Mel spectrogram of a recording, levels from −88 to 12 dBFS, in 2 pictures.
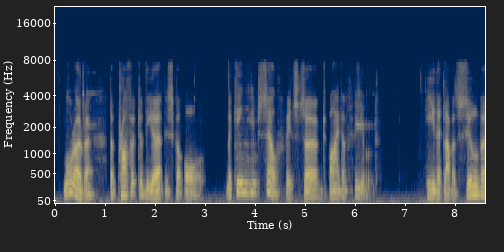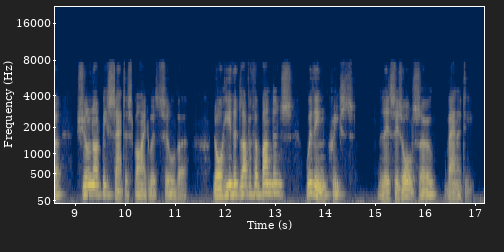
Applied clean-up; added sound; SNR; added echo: neural diffusion model UNIVERSE++.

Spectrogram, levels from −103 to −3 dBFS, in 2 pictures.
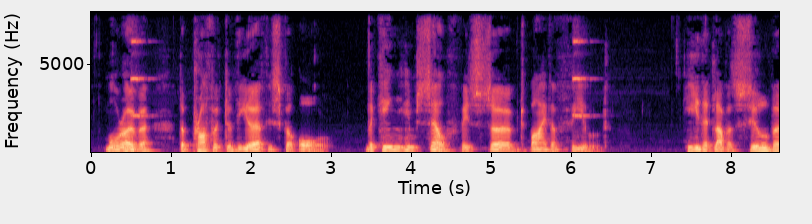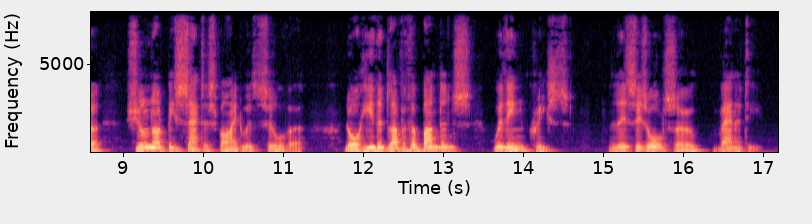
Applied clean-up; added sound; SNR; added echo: none; Bowed string instrument; 16 dB; none.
